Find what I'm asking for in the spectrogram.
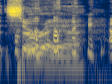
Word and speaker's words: Saraya: I also do a lot of the AEW post shows, and we talked a bunch about like Jade, Saraya. I want to pronounce it correctly. – Yes, please do. She will come from. – Yeah, Saraya.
